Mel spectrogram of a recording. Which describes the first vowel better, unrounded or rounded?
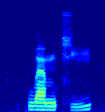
unrounded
